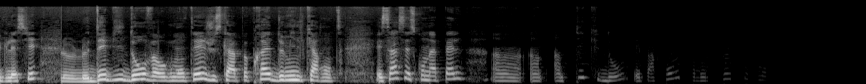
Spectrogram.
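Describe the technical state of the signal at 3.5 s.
At 3.5 s the fade-out has just begun and truncation distortion on a fade is present, running from 3.47 s to 8.67 s. The fade is being quantized without dither, consistent with a 10-bit stage. The falling signal turns into coarse steps, growing gritty, worst from 5.23 s onward.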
